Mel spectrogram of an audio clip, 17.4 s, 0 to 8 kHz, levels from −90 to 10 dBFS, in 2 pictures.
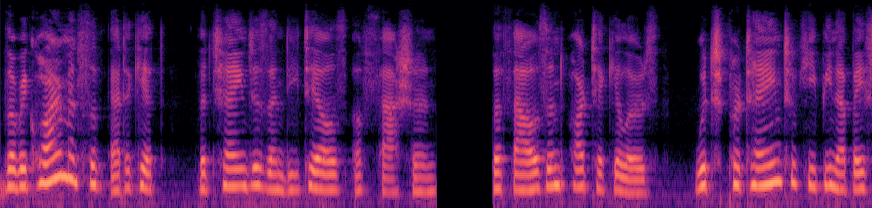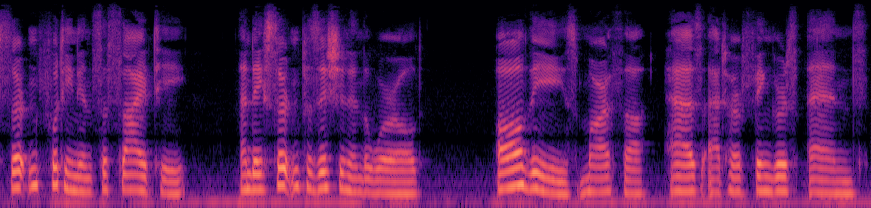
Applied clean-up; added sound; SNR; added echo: none; none; none; none.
